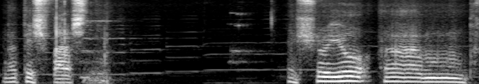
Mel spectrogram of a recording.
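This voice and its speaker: Mellow-voiced, halting game streamer. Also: medium pitch, steady tone. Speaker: live streamer. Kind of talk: casual chat while gaming. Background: game music.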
